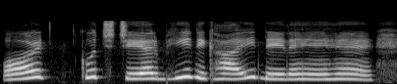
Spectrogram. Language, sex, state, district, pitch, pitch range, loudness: Hindi, female, Jharkhand, Palamu, 255 Hz, 240-310 Hz, -14 LUFS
